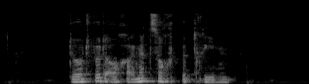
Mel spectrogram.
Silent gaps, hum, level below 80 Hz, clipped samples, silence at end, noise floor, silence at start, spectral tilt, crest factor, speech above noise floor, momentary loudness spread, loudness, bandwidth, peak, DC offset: none; none; -68 dBFS; under 0.1%; 0.75 s; -71 dBFS; 0.7 s; -5 dB/octave; 18 dB; 36 dB; 9 LU; -36 LUFS; 11.5 kHz; -20 dBFS; under 0.1%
